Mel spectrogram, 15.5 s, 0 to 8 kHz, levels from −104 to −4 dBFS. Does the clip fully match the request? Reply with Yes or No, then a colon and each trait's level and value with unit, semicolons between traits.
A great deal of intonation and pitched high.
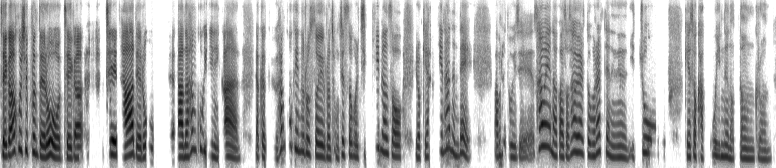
Yes: wide, 6.2 semitones; high, 225 Hz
